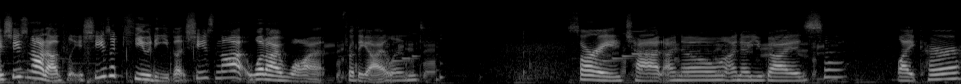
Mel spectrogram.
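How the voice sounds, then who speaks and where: Speaking at a fairly slow pace in an American accent, a woman with a plain, everyday voice keeps a medium pitch and lively intonation. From US South. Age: 20s. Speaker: gaming streamer. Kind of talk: casual chat. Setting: live stream.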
